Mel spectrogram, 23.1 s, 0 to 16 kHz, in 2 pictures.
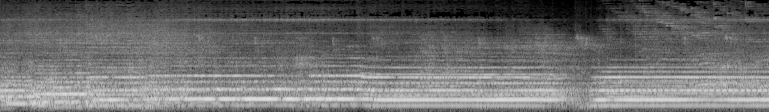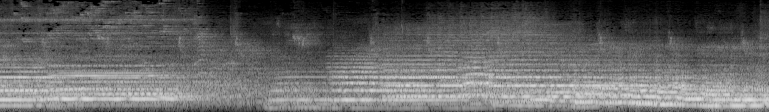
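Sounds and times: brass band playing held chords: 0:00.0 - 0:23.0.

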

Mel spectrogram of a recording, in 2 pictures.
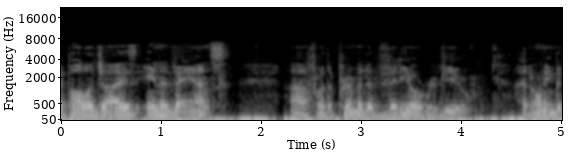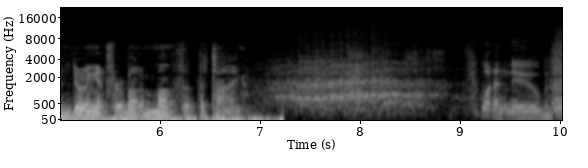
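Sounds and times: studio audience laughing: 0:07.0 - 0:09.2, 0:09.8 - 0:10.0.

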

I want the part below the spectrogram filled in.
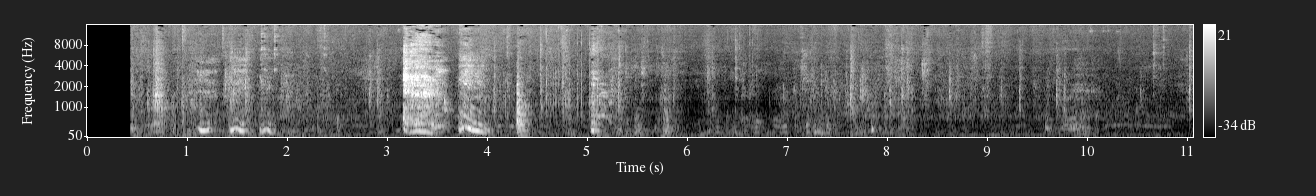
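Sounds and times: man clearing his throat: 0:01.0 - 0:02.0, 0:03.2 - 0:04.2.

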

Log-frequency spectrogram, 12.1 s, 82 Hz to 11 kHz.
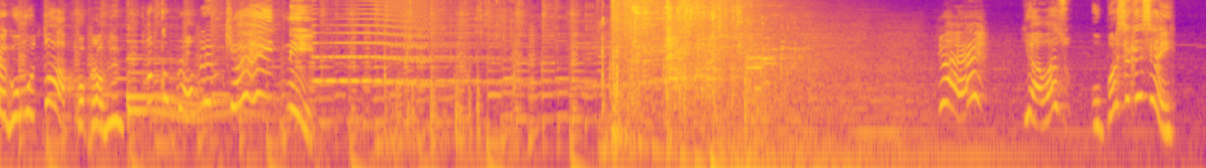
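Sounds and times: glass breaking: 0:06.0 - 0:08.3.

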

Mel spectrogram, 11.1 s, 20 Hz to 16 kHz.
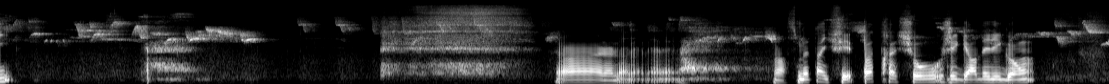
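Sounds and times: birds chirping and warbling: 0:00.0 - 0:11.0
rustling hiss: 0:03.8 - 0:05.5.

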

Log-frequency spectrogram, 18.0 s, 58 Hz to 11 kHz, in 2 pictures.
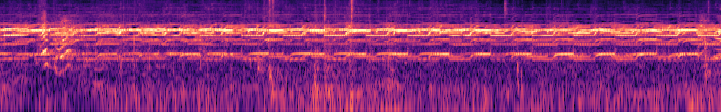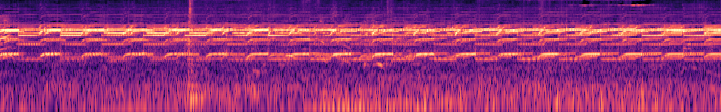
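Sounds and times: level crossing alarm warbling: 0:00.0 - 0:18.0.

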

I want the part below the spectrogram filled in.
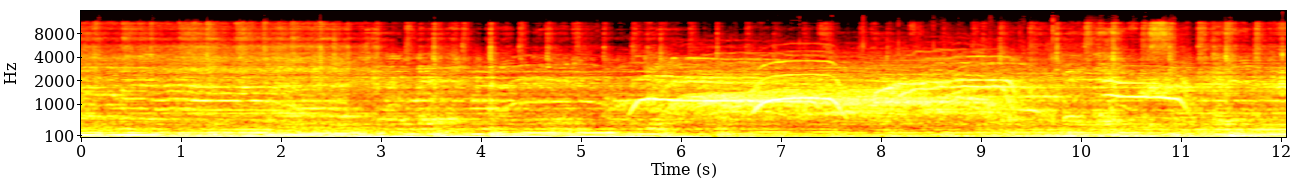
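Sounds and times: loud music over sound system: 0:00.0 - 0:12.0
audience whooping and cheering: 0:04.4 - 0:11.4.

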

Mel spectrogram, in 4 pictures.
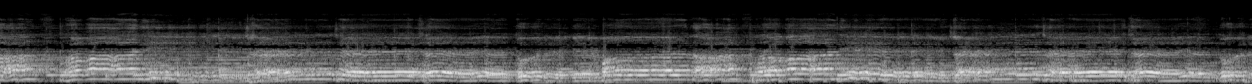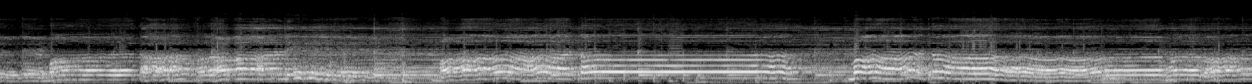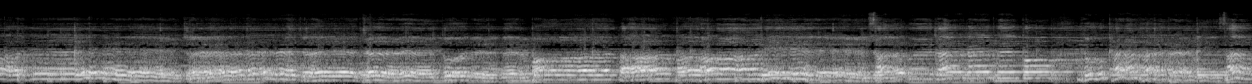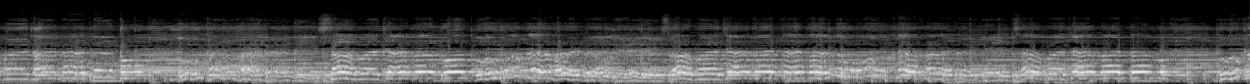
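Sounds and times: man singing ornamented notes: 0:00.0 - 0:50.0
tabla: 0:00.0 - 0:50.0.

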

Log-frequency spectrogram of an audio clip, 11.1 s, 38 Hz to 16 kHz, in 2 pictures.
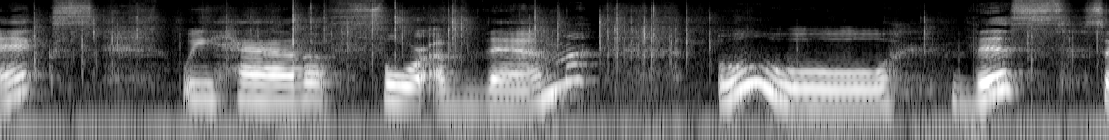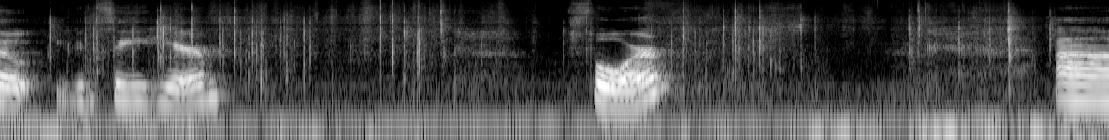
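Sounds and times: tea bag packets crinkling: 0:00.0 - 0:11.0.

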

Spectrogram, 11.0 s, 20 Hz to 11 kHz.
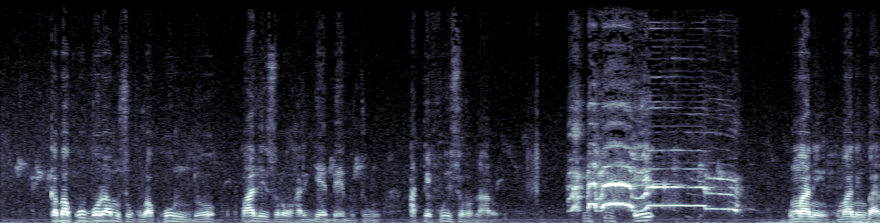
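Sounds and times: man speaking: 0:00.6 - 0:06.3, 0:07.3 - 0:08.2, 0:09.9 - 0:11.0
rooster crowing: 0:07.0 - 0:09.5.

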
